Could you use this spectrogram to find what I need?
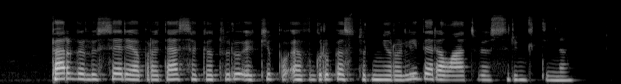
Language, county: Lithuanian, Utena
